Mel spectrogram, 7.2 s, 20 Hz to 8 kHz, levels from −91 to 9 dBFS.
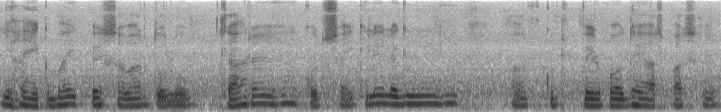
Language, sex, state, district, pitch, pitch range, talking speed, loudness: Hindi, male, Arunachal Pradesh, Lower Dibang Valley, 145 Hz, 135-165 Hz, 190 wpm, -18 LUFS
